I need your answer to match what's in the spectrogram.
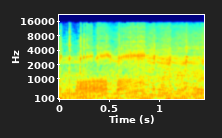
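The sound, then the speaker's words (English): A chainsaw's small gas engine revs loudly, its buzzing pitch rising and falling in quick surges, throttled up for a moment and a half. “My chainsaw's ready to rip up some regulations.”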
